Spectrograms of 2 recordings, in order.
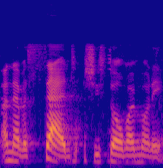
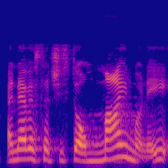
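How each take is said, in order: First: The stress is on "said". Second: The stress is on "my".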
